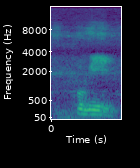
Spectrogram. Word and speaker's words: কবি: অব্যবহিত পরে ই আছে, সে কারণে কবি শব্দের উচ্চারণ হবে কবি।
